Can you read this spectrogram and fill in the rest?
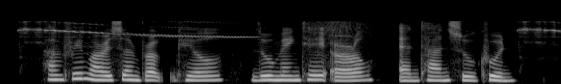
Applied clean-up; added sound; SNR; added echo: none; Fireworks; 19 dB; none.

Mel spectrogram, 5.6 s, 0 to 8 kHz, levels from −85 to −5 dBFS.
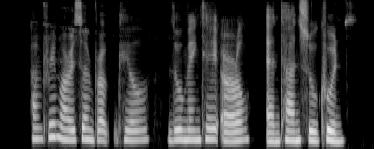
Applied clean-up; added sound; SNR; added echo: neural mask model DeepFilterNet 3.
